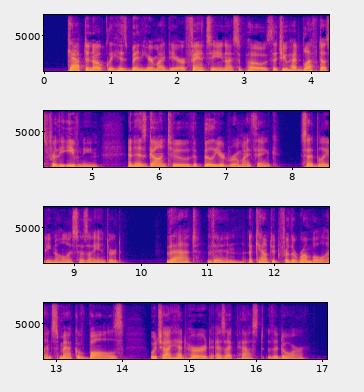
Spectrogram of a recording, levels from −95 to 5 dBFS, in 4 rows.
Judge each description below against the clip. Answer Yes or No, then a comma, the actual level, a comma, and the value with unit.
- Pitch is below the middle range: Yes, very low, 95 Hz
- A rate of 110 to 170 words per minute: No, average, 185 wpm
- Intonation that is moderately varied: No, wide, 6.1 semitones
